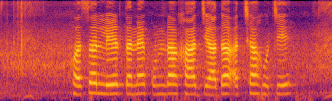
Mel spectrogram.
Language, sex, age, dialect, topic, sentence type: Magahi, female, 18-24, Northeastern/Surjapuri, agriculture, question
